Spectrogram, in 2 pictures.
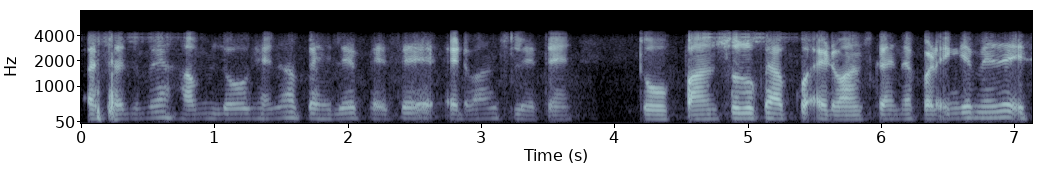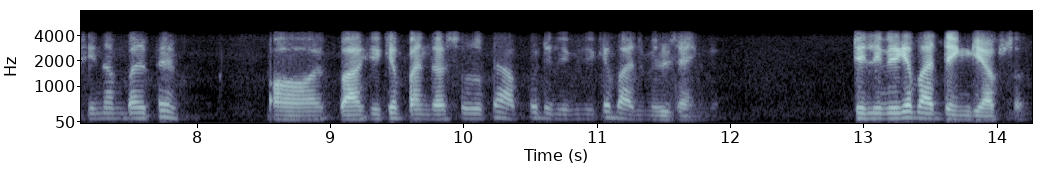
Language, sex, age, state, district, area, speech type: Urdu, male, 18-30, Uttar Pradesh, Ghaziabad, rural, conversation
